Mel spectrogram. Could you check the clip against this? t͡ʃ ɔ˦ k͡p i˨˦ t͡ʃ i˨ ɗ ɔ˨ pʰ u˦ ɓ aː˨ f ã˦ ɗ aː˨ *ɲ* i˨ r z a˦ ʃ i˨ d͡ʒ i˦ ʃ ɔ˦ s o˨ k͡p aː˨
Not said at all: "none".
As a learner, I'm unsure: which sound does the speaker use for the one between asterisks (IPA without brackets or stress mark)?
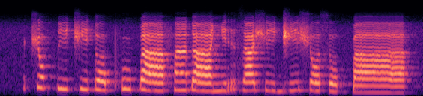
ɲ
